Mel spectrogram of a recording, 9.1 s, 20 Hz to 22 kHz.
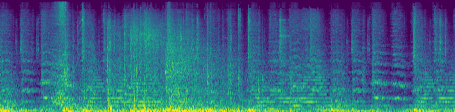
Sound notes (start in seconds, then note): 2.1 falls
